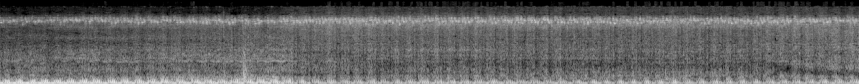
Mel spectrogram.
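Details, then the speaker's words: Mitsubishi Evo 8 engine running with a hard, regular rod knock of about four per second over the running note. The blown engine is to be removed from the car. "As you guys can hear, the engine is not in the great shape, does have a rad knock, so today I am going to remove the engine out of the car."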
